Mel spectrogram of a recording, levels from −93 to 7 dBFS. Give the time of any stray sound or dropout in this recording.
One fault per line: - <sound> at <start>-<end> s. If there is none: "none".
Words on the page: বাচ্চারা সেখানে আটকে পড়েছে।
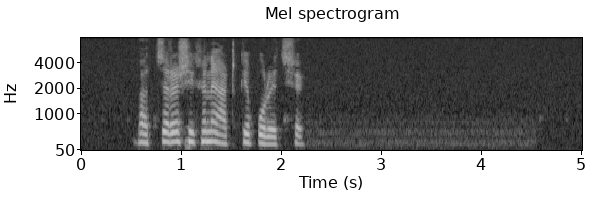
none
